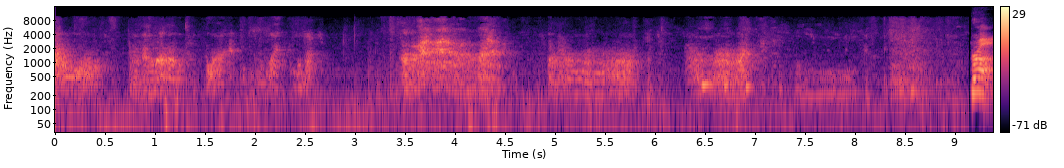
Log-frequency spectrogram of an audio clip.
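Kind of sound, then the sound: vocal imitation, person imitating a cat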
